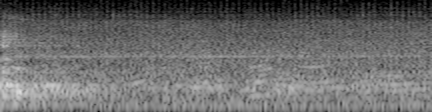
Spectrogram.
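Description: City street ambience: a steady low traffic hum with faint chatter from a crowd of onlookers.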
